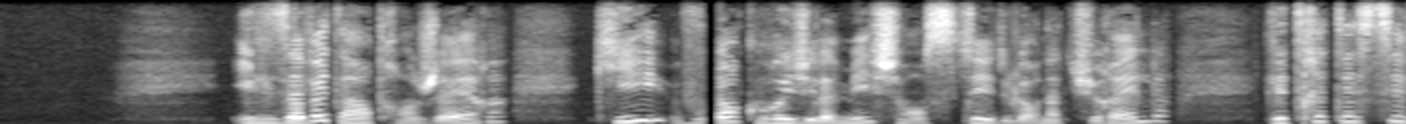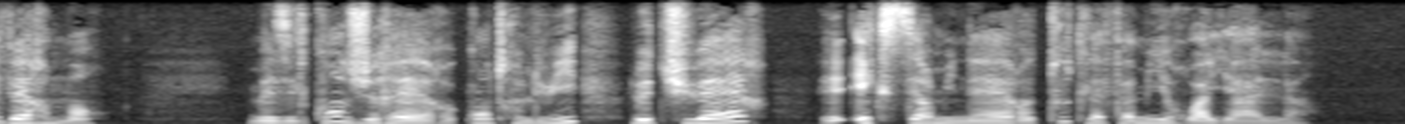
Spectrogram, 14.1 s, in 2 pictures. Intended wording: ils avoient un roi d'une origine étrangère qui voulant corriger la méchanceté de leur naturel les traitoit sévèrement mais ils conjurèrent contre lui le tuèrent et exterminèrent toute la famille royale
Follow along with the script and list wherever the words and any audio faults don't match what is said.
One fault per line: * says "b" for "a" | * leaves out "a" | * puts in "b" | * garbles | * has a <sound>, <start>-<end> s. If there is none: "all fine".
* leaves out "roi d'une origine"
* has a dropout, 3.5-3.6 s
